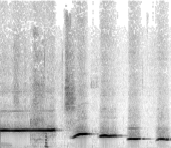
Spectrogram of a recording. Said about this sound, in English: I like your whistling, just not straight into a microphone, straight to my earphones.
